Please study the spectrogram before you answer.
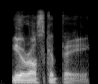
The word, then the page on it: uroscopy: British English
